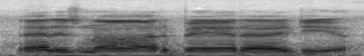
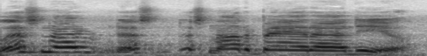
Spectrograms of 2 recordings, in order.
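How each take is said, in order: First: Said in the usual way. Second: Surprised. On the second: Real, not acted. Surprised reaction to teammate's plan.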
